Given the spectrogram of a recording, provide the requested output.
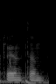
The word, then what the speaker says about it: Рентон: Э, на самом деле ударение на слово на, на слог Е Рентон.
